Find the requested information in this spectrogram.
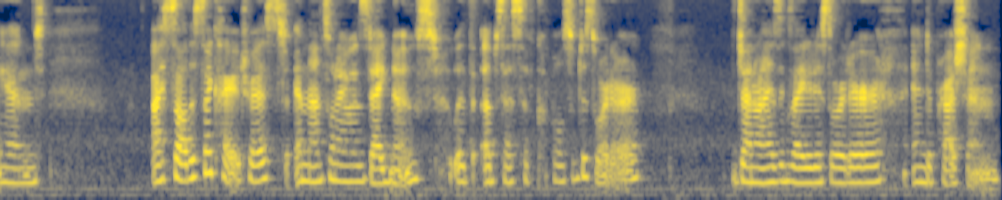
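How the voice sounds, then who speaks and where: A woman's somewhat breathy voice with lively intonation, broken by long, frequent pauses. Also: medium pitch for a woman, moderate pace. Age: 20s. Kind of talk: casual talk to camera.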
